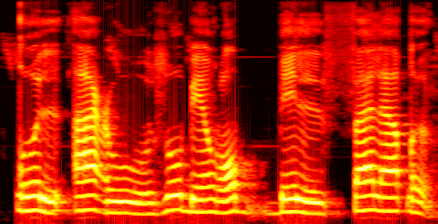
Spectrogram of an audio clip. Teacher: قاف کو موٹا پڑھیں گے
